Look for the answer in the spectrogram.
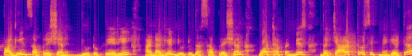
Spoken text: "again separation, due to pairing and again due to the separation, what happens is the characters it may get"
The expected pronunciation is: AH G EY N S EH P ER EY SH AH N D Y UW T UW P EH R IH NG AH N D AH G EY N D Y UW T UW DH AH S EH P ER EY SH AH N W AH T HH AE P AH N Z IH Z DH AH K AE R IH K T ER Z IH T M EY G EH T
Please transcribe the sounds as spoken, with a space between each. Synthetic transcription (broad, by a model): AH G EY N S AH P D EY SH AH N D Y UW T UW P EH R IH NG AH N D AH G EY N D Y UW T UW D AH S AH P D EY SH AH N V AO T HH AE P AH N IH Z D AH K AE R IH K T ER S IH T M EY G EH T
